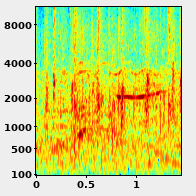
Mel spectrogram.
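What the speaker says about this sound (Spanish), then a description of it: "Aplausos, por favor." A brief, busy burst of crowd clapping at a festival raffle draw, close and fairly loud, lasting under two seconds.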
